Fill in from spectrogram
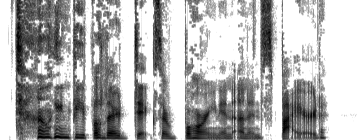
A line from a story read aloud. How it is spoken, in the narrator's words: Weiying continues, laughing now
